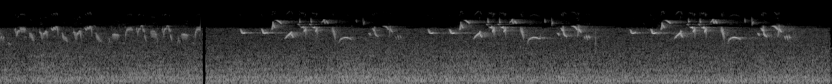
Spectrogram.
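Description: Birds chirping and singing over a steady hiss: a quick run of short high chirps, then from about two and a half seconds in a repeated song phrase about every two seconds, cutting off suddenly at the end.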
